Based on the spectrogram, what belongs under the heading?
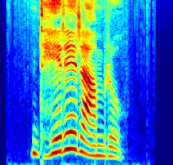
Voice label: Nepali, basic phrases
